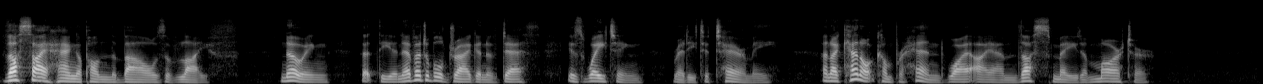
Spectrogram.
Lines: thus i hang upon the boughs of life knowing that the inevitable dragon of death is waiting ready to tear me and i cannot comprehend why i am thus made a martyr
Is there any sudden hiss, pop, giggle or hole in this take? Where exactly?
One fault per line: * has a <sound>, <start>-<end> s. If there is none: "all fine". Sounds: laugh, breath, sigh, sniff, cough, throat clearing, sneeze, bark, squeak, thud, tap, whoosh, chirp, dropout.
all fine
